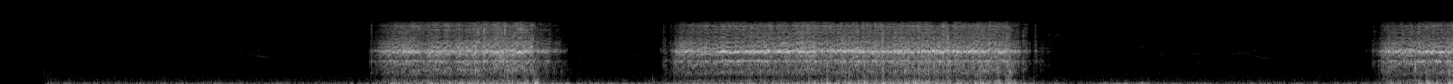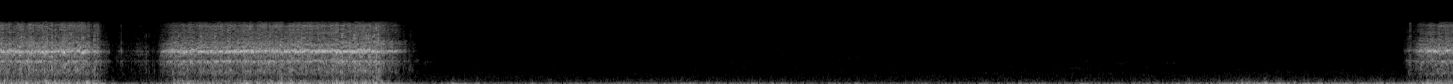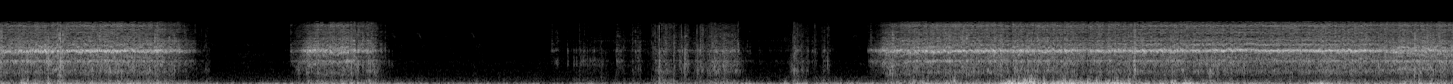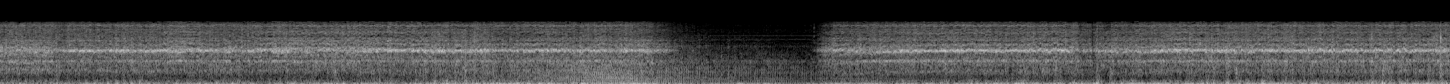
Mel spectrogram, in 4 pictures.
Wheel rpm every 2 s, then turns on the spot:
0, 0, 100, 50, 160, 80, 0, 90, 100, 50, 0, 0, 0, 0, 90, 80, 40, 10, 20, 140, 160, 160, 160, 160, 150, 30, 140, 150, 160.
34-36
